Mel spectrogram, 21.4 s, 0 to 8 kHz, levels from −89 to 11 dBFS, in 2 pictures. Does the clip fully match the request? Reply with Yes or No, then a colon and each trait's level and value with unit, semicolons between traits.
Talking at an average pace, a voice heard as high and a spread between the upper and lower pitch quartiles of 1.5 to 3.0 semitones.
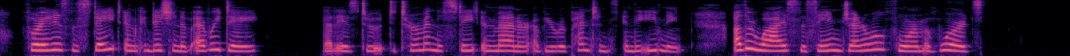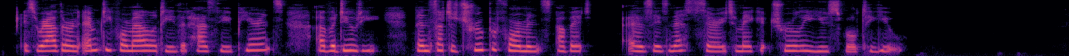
Yes: average, 175 wpm; very high, 280 Hz; narrow, 2.6 semitones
